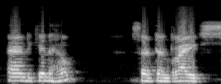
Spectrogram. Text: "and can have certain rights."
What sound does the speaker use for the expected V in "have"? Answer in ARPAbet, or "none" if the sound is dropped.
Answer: P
